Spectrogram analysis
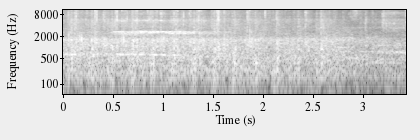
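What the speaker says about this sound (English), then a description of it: "A big round of applause again to Team Synergy and sponsors." Crowd applause in a conference ballroom, a broad continuous wash of many hands clapping at steady level, with some murmuring from the audience underneath.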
